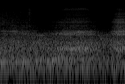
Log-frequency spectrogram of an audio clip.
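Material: Nothing is struck.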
